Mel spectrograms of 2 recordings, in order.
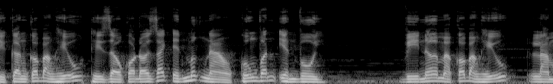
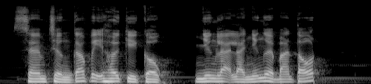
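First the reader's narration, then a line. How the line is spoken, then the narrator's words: Sighing. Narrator (Vietnamese): thở dài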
